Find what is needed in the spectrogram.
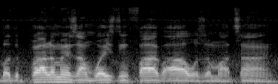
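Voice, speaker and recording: A man talks at a moderate pace and ordinary pitch variation, with noticeable background noise in the recording. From New York. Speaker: rideshare driver streamer. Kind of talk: live stream chat. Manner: loud; animated.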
